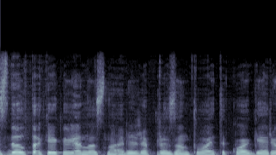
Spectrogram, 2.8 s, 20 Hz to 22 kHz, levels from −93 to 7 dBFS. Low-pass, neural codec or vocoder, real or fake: 14.4 kHz; vocoder, 44.1 kHz, 128 mel bands, Pupu-Vocoder; fake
